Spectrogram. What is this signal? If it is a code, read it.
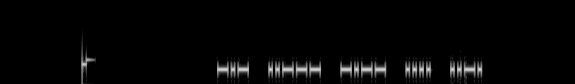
Morse code, heard as a keyed tone, about 36 wpm, spaced as for 25 wpm, 700 Hz. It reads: K2YHF
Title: USA Call Signs - 5 Characters - 2x Character Spacing - 35wpm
